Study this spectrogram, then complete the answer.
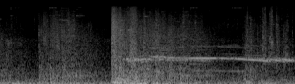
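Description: Close shotgun blast in the F.E.A.R. 2 video game, a single sharp loud bang over a din of background gunfire, followed by a lingering tonal ring.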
